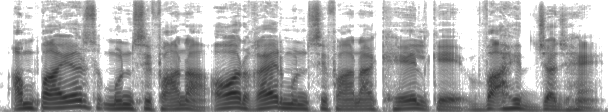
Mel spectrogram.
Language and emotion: Urdu, neutral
